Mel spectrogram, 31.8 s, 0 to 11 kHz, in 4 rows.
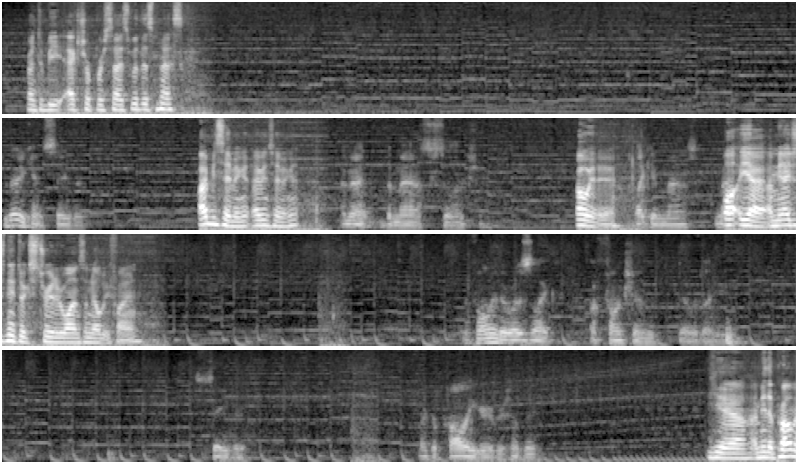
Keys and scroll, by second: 14.3 f.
